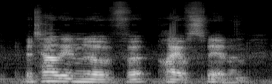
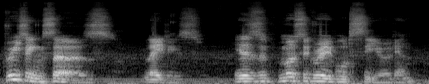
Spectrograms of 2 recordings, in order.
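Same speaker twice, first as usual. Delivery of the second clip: smartly attired gentleman; 2 semitones higher than usual. Acted. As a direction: greet the party with courteous ceremony. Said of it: "a very smartly attired man".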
